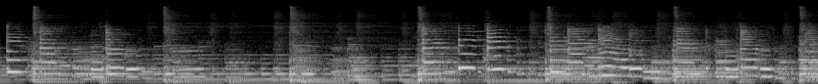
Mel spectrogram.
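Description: Live blues band playing an instrumental passage: an electric guitar leads with bent notes over electric bass, drums and keyboard.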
